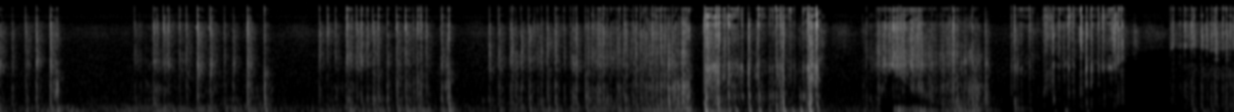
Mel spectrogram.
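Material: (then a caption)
Leather. A croc-embossed purse is tapped and scratched, making quick, dry, crackly bursts with bright high hiss and a soft low thump under them. The scratching comes in dense runs split by short quiet gaps, with a louder stretch of sharp scrapes partway through.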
